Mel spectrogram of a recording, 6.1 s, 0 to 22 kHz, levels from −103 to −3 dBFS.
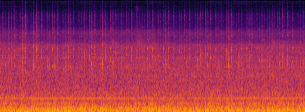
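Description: No technical faults can be heard anywhere in these everyday sounds, and the signal holds steady throughout.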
